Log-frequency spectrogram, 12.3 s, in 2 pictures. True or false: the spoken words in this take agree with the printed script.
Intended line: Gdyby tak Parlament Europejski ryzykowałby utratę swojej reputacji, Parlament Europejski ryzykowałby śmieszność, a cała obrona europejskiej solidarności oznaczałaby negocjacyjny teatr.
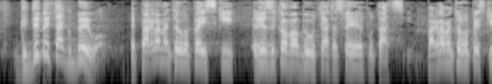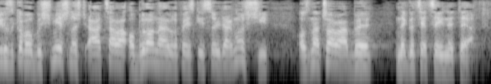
false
